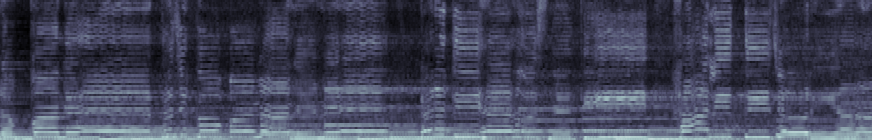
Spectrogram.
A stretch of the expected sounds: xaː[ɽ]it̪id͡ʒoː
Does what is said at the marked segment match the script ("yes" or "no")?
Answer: no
